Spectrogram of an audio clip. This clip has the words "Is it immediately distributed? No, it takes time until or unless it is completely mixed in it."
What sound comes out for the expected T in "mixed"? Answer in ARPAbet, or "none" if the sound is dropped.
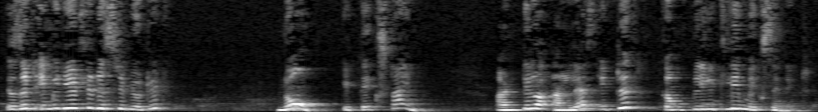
none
